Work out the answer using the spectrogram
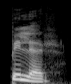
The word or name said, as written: पिलर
